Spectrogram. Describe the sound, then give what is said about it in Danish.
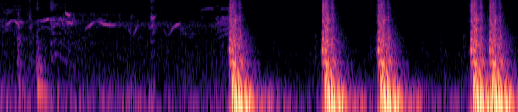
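Four heavy car doors slam shut one after another in quick, uneven succession, loud, after a quieter stretch with faint high chirping in the background. “Det var da utroligt så mange døre, der pludselig er i den her bil.”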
